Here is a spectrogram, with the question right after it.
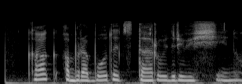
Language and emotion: Russian, neutral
